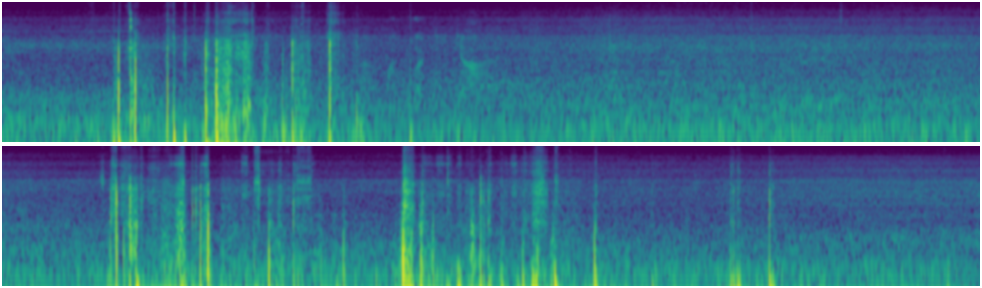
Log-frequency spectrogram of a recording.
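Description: Steady rush of ocean surf and wind, broken by two bursts of sharp crackling clicks: one about a second in and a longer one from about eleven to fifteen seconds in, with a few more clicks near the end.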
